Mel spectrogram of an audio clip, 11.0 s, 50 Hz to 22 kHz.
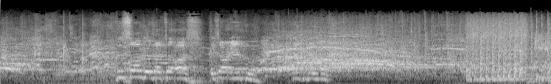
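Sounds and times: rapid drum hits: 9.3 - 11.0
electric guitars: 9.6 - 11.0.

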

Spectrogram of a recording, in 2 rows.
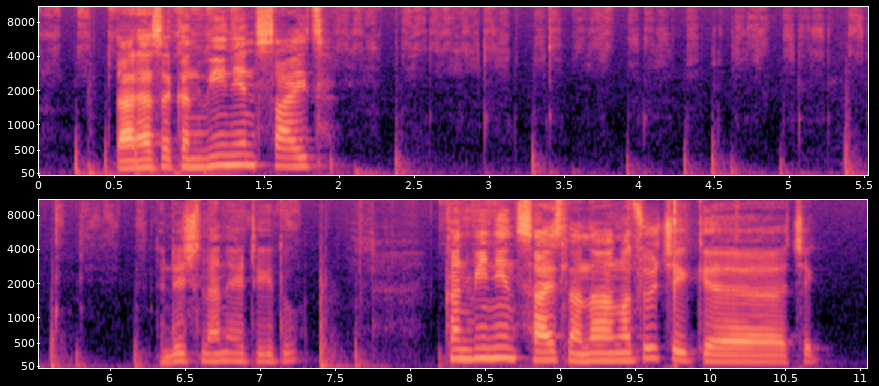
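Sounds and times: marker writing on whiteboard: 0.0 - 9.2
man talking: 0.5 - 2.0, 6.3 - 7.3, 8.2 - 10.8.

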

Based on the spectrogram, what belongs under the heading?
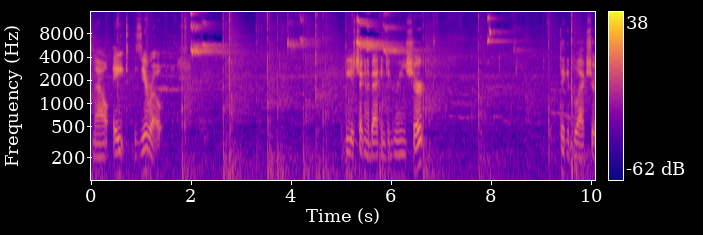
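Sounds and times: basketball bouncing on floor: 1.8 - 6.0, 6.6 - 7.0, 9.2 - 10.0.

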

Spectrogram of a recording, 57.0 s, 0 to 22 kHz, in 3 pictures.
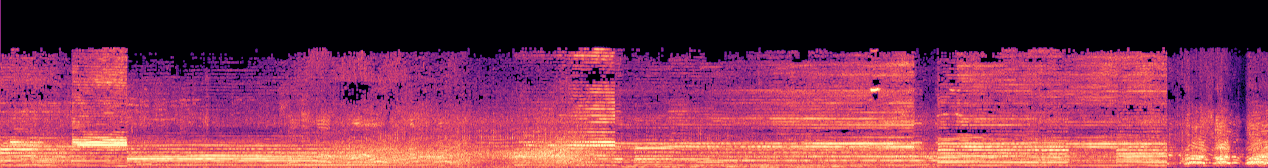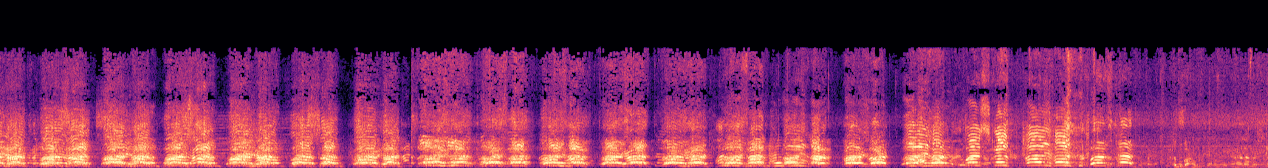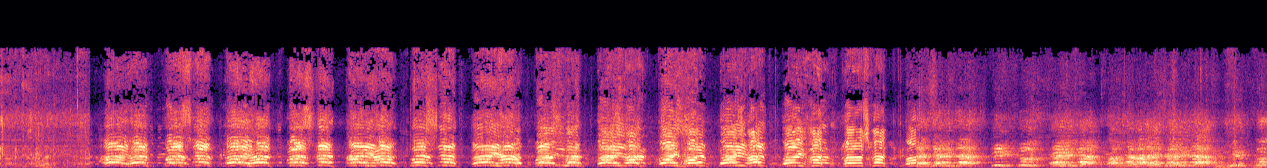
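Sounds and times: car horns blasting: 0.0 - 17.6
crowd of men chanting: 17.5 - 36.1, 39.4 - 57.0.

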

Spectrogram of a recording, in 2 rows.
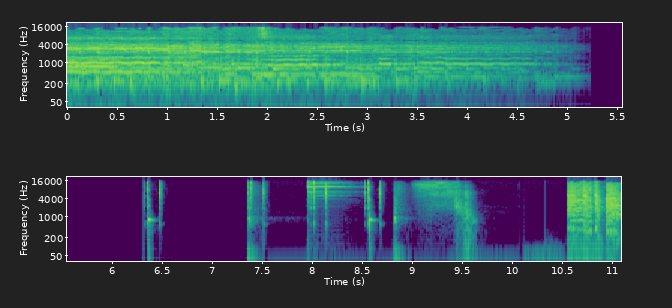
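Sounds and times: short pops and clicks: 6.3 - 6.6, 7.4 - 9.7.

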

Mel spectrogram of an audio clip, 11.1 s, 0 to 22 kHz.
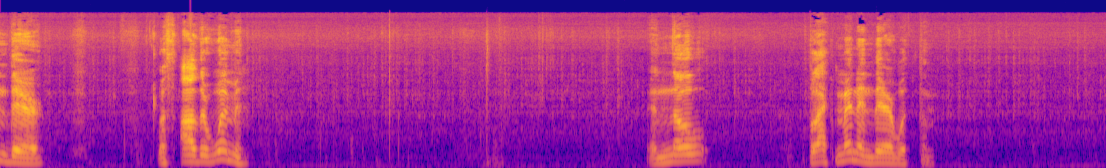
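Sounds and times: faint background hiss: 0.0 - 11.0
faint clicks: 2.5 - 6.5.

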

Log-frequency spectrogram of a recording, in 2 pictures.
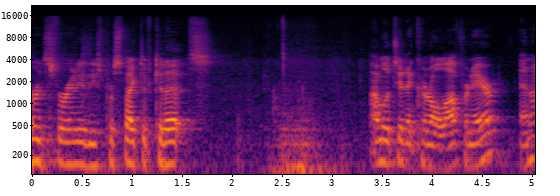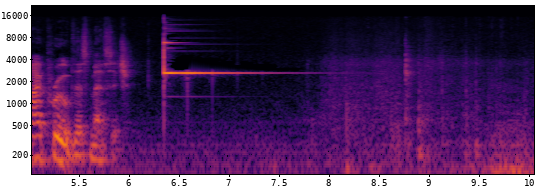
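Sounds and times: bell-like ding: 6.4 - 8.2.

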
